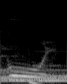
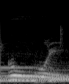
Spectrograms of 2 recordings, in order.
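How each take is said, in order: First: The vowel rhymes with goal. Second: The same.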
